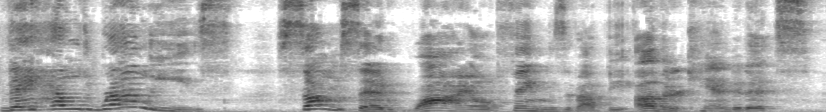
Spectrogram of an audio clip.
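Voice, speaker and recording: A woman librarian reading a story aloud to children in an expressive way, pausing to explain things simply. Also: medium pitch. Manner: expressive, addressing young listeners directly. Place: indoors at home. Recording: roomy, echoey home recording.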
